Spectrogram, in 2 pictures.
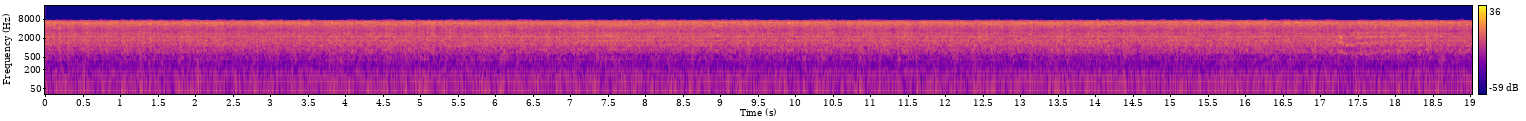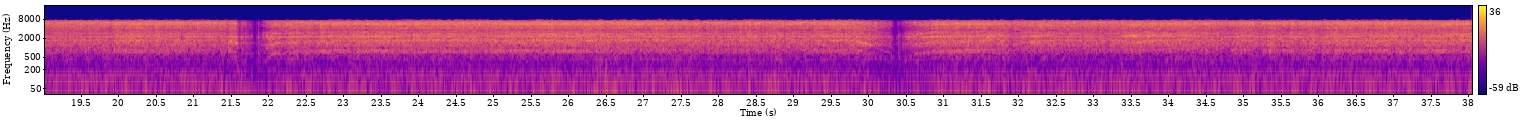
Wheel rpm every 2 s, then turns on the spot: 230, 230, 230, 230, 230, 230, 230, 240, 220, 230, 200, 200, 230, 230, 190, 160, 230, 230, 230.
none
